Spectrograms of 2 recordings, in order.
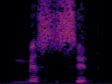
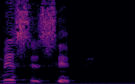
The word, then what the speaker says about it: Mississippi: You pronounce that state like a single woman named Sippy. It's Mississippi. It's not Mississippi. I just thought I'd educate you on that. It's Mississippi.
